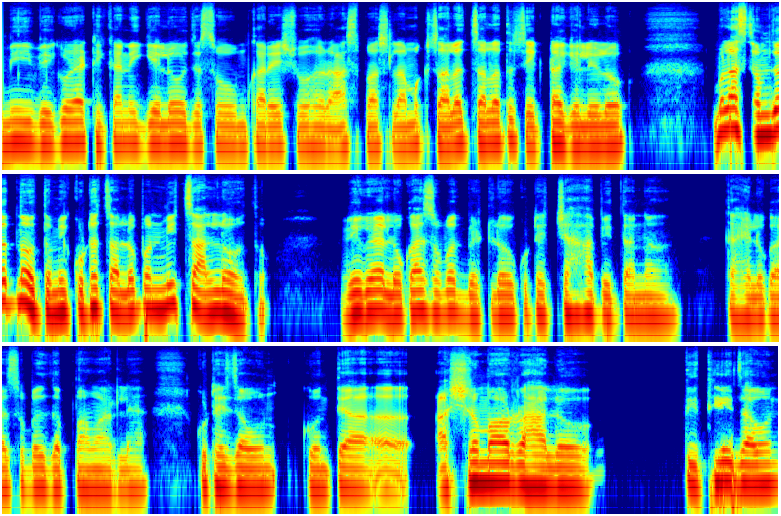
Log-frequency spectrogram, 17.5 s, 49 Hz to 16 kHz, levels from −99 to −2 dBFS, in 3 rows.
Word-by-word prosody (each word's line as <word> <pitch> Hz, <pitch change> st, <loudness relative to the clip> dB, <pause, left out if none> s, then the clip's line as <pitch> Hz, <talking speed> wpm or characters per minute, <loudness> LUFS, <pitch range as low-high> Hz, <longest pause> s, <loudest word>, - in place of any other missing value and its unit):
मी 130 Hz, +1 st, -1 dB
वेगवेगळ्या 125 Hz, +2 st, -2 dB
ठिकाणी 125 Hz, +1 st, -5 dB
गेलो, 120 Hz, +1 st, -2 dB
जसं 115 Hz, +1 st, -9 dB
ओंकारेश्वर 110 Hz, -1 st, -6 dB
आसपासला. 110 Hz, +1 st, -7 dB
मग 115 Hz, +1 st, -7 dB
चालत-चालतच 125 Hz, +3 st, -2 dB
एकटा 110 Hz, +3 st, -1 dB
गेलेलो. 110 Hz, +1 st, 0 dB, 0.7 s
मला 205 Hz, +2 st, +6 dB
समजत 180 Hz, +2 st, +4 dB
नव्हतं 155 Hz, -9 st, +5 dB
मी 135 Hz, -, +6 dB
कुठे 155 Hz, +2 st, +3 dB
चाललो, 140 Hz, -1 st, +2 dB
पण 155 Hz, -1 st, +3 dB
मी 175 Hz, +3 st, +4 dB
चाललो 140 Hz, -4 st, +5 dB
होतो. 110 Hz, -5 st, -5 dB, 0.6 s
वेगवेगळ्या 135 Hz, +4 st, +3 dB
लोकांसोबत 135 Hz, +1 st, 0 dB
भेटलो. 125 Hz, +1 st, -2 dB
कुठे 125 Hz, 0 st, -4 dB
चहा 130 Hz, -1 st, +1 dB
पिताना 120 Hz, 0 st, -3 dB, 0.5 s
काही 115 Hz, -2 st, -3 dB
लोकांसोबत 115 Hz, +1 st, -4 dB
गप्पा 115 Hz, 0 st, -4 dB
मारल्या. 115 Hz, 0 st, -5 dB, 0.4 s
कुठे 125 Hz, -1 st, 0 dB
जाऊन 120 Hz, 0 st, 0 dB, 0.2 s
कोणत्या 120 Hz, 0 st, -2 dB
अ, 110 Hz, -3 st, -6 dB, 0.3 s
आश्रमावर 145 Hz, +3 st, +6 dB
राहिलो. 125 Hz, -2 st, +4 dB, 0.7 s
तिथे 145 Hz, +3 st, +2 dB
जाऊन 140 Hz, 0 st, +3 dB
125 Hz, 135 wpm, -18 LUFS, 115-135 Hz, 0.7 s, मला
